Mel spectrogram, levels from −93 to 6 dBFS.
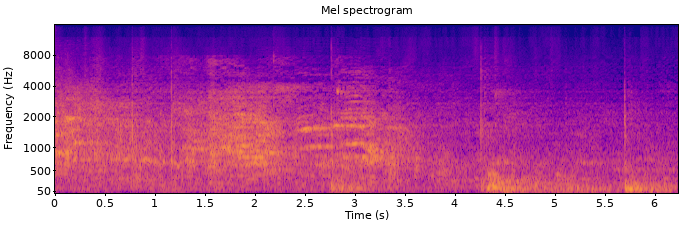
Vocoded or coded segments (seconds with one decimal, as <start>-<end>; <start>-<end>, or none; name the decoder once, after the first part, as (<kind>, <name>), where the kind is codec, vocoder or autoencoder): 0.0-2.4 (codec, SNAC); 3.2-6.2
